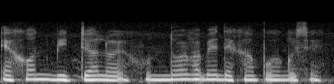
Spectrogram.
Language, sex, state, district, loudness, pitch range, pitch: Assamese, female, Assam, Sonitpur, -13 LUFS, 205-220 Hz, 210 Hz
